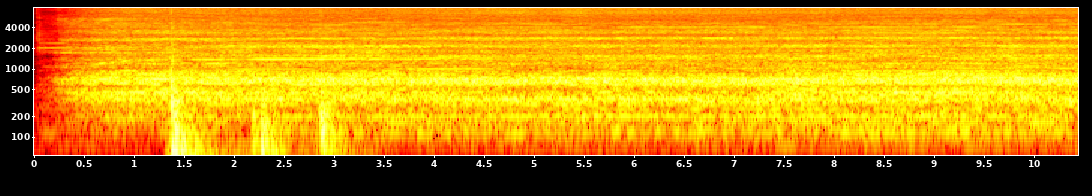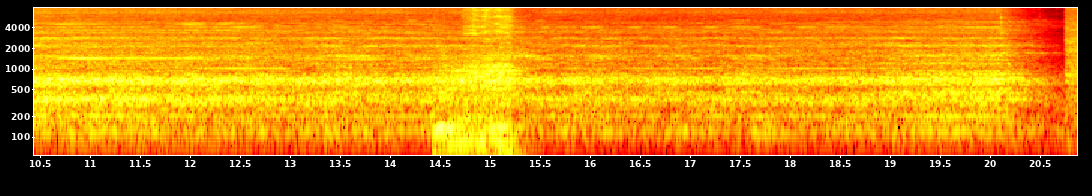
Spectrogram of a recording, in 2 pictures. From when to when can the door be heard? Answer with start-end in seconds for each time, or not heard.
1.3-3.1, 14.4-15.3.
